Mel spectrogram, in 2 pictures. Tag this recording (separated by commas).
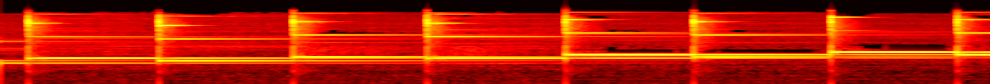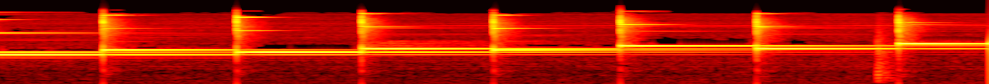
Music, Musical instrument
